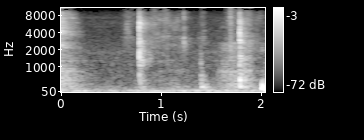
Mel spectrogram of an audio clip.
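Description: Leatherman multitool pliers snipping and clicking at a truck's wiring harness: three or four short, sharp clicks, the clearest under a second in and a quick pair near the end.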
